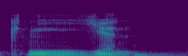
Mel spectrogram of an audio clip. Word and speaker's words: knieën: All right, so remember double dot, or if there are two E's here, IE, IE, or IEN, so knieën.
